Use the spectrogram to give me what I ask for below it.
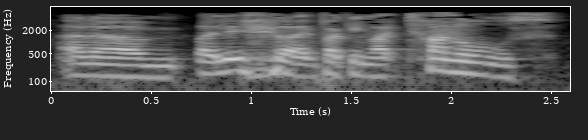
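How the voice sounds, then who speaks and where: A man's voice: mid-range voice, a little fast, lo-fi sound. A young man from England telling rambling stories in casual chat, swearing often and padding with fillers. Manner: rambling storyteller, heavy swearing, many fillers. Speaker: podcast co-host.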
